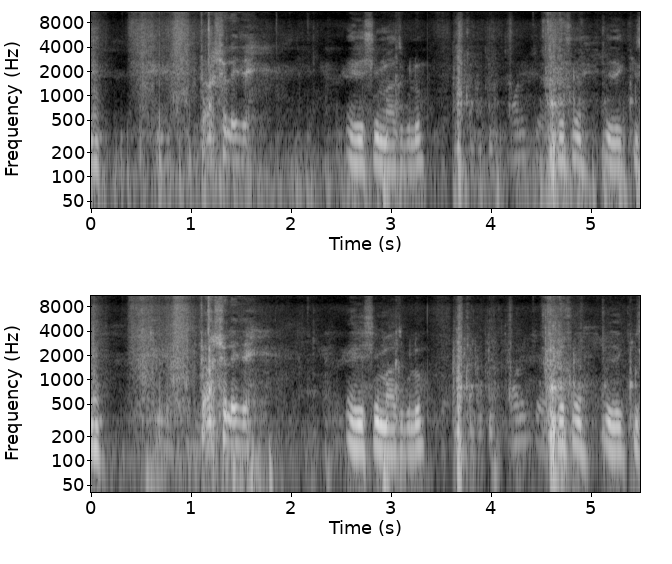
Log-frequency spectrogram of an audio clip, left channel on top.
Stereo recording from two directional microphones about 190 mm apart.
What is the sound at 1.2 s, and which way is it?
Speech, 20° right (ahead or behind).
